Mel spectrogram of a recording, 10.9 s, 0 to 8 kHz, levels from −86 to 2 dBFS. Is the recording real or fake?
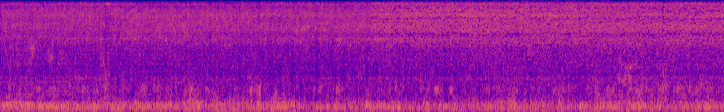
fake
